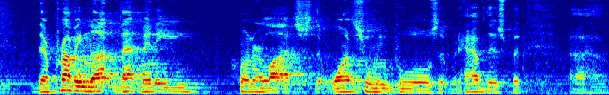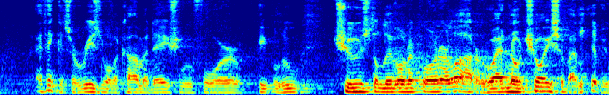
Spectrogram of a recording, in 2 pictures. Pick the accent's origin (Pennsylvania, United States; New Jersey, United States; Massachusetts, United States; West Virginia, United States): New Jersey, United States; as a kid growing up in Pagoda, New Jersey, I lived in a corner lot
